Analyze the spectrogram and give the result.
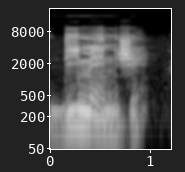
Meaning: Sunday
- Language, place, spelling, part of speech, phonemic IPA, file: Occitan, Béarn, dimenge, noun, /diˈmend͡ʒe/, LL-Q14185 (oci)-dimenge.wav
